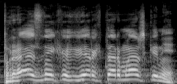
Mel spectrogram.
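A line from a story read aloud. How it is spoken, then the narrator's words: Laughing. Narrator (Russian): сказал он, смеясь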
